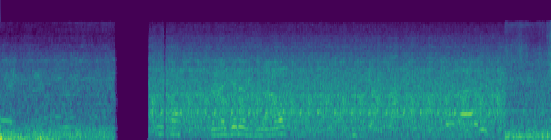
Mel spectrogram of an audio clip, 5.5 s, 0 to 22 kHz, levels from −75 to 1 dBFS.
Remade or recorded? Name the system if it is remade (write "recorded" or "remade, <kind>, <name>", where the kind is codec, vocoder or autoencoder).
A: recorded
